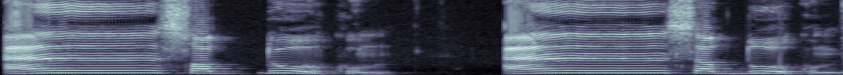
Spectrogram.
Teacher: Yəni sukunlu nun sad hərfinə rast gəlir. Bu zaman n səsi yuxarı kəsici dişlərin kökünə və ya damağına yaxınlaşaraq 2 saniyə miqdarında uzadılaraq və səs burundan çıxaraq tələffüz olunur. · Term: ixfə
